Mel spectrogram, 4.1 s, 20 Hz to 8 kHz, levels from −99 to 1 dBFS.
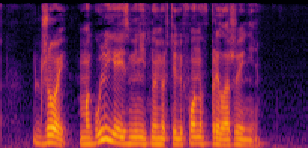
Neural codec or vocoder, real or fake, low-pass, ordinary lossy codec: autoencoder, 48 kHz, 128 numbers a frame, DAC-VAE, trained on Japanese speech; fake; 7.2 kHz; MP3, 64 kbps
